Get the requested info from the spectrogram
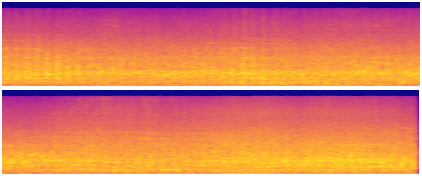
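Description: Freight train of autorack cars passing at speed close by: a steady, loud rush of steel wheels on rail and rattling car bodies, swelling slightly near the end.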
